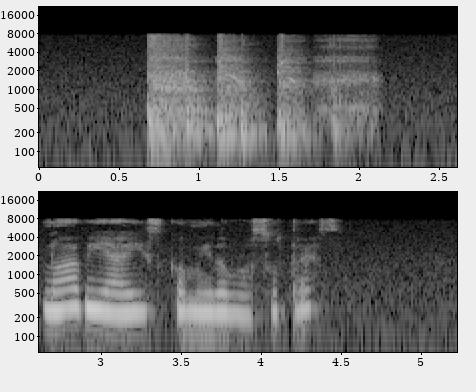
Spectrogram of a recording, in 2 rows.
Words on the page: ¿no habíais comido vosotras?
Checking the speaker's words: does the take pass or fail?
pass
